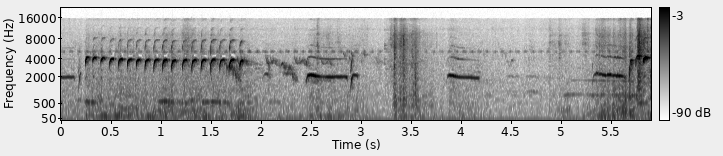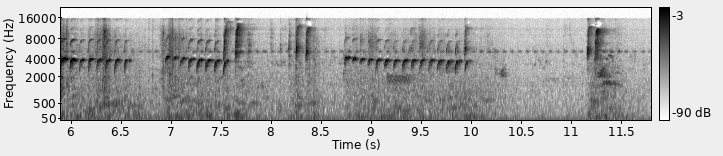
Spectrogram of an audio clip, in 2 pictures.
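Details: Common babbler (Argya caudata) babies on a date tree giving bursts of rapid, high chattering trills, each run of quick notes lasting one to two seconds, over a faint steady high whine.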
